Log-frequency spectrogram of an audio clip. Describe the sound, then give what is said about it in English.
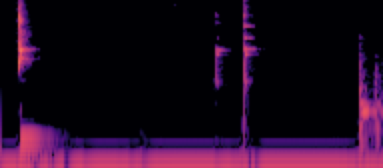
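A few sharp glassy clinks and knocks, spaced unevenly over a few seconds with quiet between them, like a bottle tapping a glass while whisky is topped off. No talking. “But I'm going to go ahead and top off my glass.”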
